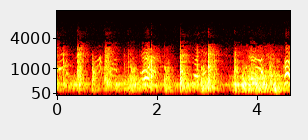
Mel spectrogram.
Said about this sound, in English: Here are some benches we haven't chopped up yet. That's the stuff. Keep chopping.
